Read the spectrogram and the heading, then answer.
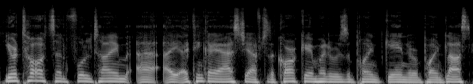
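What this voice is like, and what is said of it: Creaky voice. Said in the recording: “My voice is a little on the creaky side. I spent most of yesterday afternoon shouting at the referee”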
